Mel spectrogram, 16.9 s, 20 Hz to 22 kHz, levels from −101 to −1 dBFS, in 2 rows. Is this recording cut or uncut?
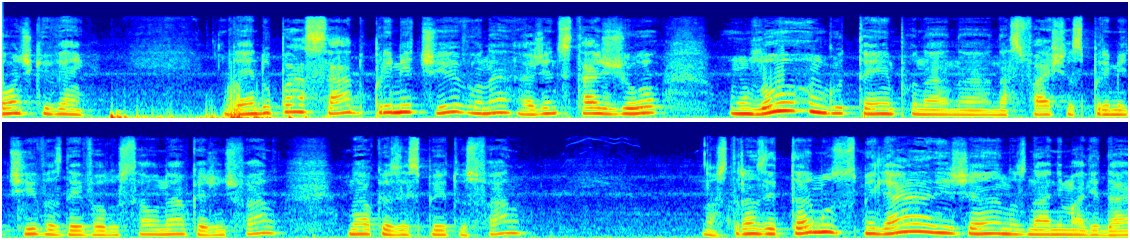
uncut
